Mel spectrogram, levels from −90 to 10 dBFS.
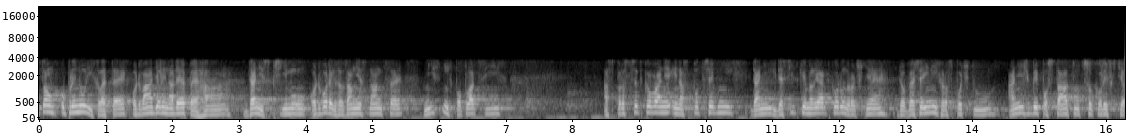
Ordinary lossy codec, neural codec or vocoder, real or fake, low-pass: Opus, 32 kbps; none; real; 3.6 kHz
